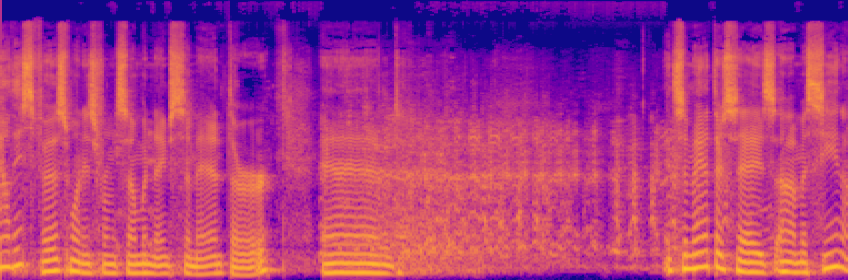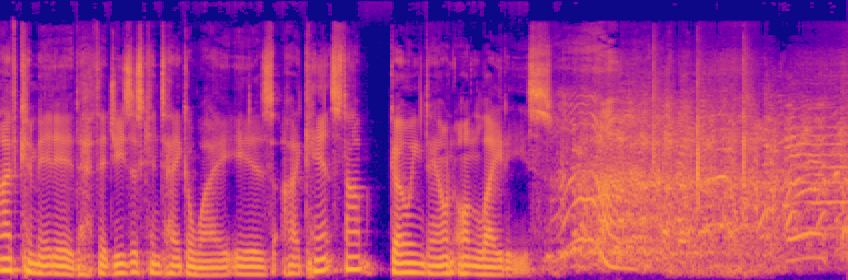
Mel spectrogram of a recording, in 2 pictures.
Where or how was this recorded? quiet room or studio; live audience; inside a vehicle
live audience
